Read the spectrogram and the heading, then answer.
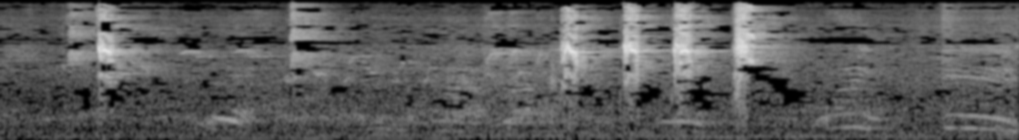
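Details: Oriental magpie-robin, said to be still shy, sings only haltingly. It gives scattered sharp, high notes, then a quick burst of four bright chips, with soft lower whistles in between.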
